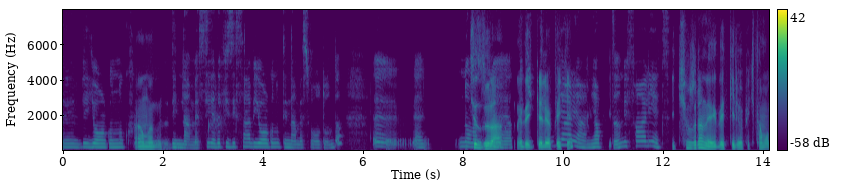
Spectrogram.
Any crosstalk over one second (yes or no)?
yes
